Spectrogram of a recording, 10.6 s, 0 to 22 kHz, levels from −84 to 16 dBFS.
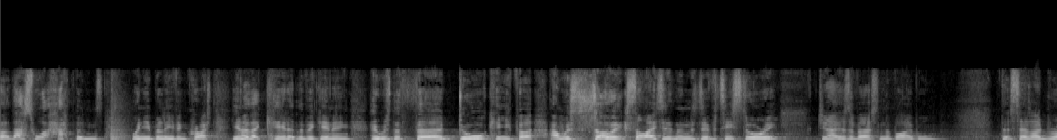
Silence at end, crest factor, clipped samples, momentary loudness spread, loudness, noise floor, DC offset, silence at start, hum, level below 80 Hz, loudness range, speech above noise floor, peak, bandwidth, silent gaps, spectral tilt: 0 s; 16 dB; under 0.1%; 10 LU; -19 LUFS; -49 dBFS; under 0.1%; 0 s; none; -60 dBFS; 5 LU; 31 dB; -2 dBFS; 11.5 kHz; none; -6 dB/octave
